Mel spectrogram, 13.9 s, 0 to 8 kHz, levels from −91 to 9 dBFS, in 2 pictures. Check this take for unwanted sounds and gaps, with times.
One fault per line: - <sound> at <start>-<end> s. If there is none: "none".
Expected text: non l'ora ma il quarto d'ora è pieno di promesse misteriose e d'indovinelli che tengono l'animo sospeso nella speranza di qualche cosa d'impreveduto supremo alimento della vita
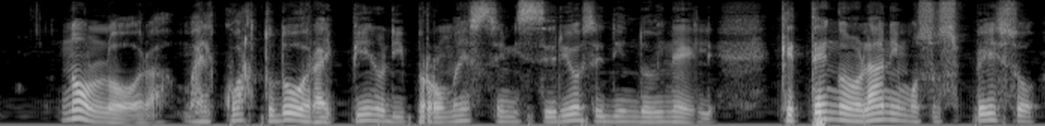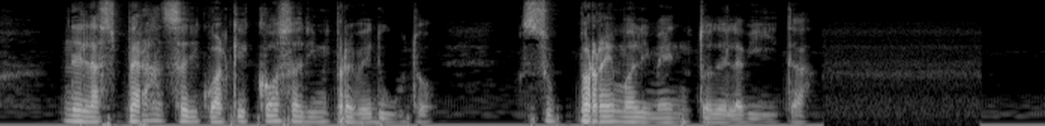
none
